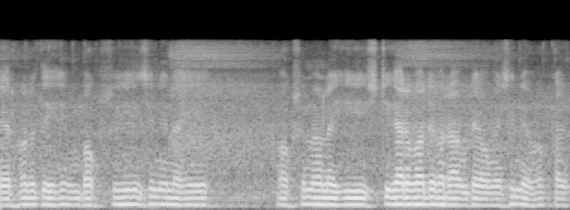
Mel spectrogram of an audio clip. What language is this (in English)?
Chakma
